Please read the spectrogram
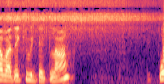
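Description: Faint, steady sizzling of shredded cabbage, onion and carrot frying in oil in a pan. It is heard on its own after a short spoken phrase in the first second.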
